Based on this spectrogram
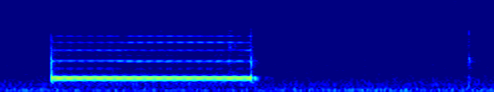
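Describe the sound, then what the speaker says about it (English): A steady electronic telephone tone sounds for about two seconds, then stops abruptly, leaving quiet room hiss with a faint click afterward. "Here we go. It's ringing."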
